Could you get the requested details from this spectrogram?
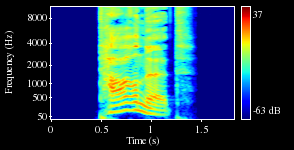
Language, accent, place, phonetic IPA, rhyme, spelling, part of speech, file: German, Germany, Berlin, [ˈtaʁnət], -aʁnət, tarnet, verb, De-tarnet.ogg
- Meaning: second-person plural subjunctive I of tarnen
